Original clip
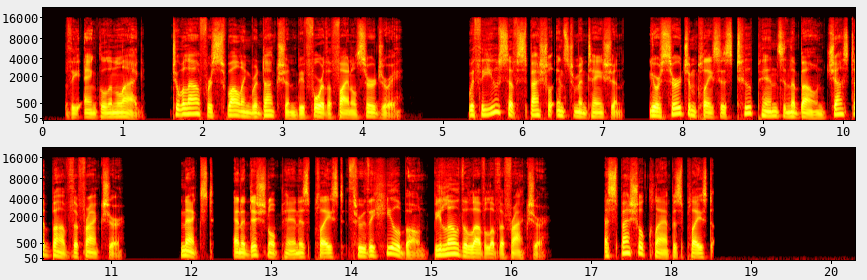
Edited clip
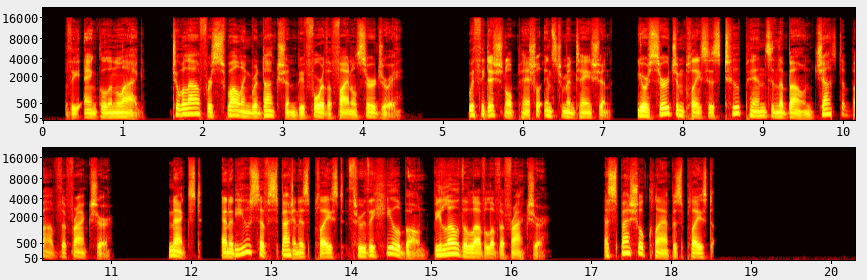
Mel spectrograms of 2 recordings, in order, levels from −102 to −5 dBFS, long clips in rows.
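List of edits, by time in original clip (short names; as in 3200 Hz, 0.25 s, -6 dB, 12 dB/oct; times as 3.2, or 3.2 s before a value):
5.52–6.24 swap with 12.71–13.28
10.01–11.09 fade in, from -17.5 dB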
